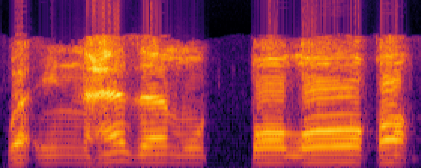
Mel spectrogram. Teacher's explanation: هنا تغليظ يعني تغليظ اللام، تفخيم الطاء وتفخيم القاف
